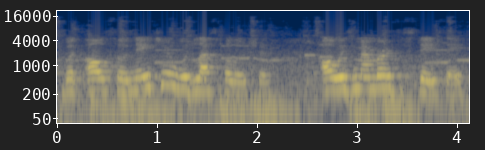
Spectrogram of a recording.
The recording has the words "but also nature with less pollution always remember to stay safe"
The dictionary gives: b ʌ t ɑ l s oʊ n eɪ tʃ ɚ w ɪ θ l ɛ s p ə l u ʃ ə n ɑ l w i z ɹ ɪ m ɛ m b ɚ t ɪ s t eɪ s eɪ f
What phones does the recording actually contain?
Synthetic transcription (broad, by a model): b ʌ t ɑ l s oʊ n eɪ tʃ ɚ w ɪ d l ɛ s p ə l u ʃ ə n ɑ l w i z m ɛ m b ɚ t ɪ s t eɪ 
